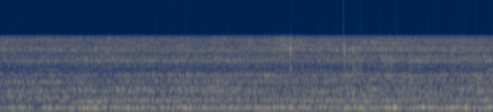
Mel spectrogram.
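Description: A televised football game playing through a small CRT television's speaker, heard in the room under a steady buzzing hum.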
